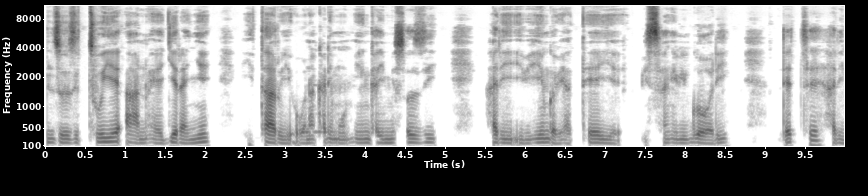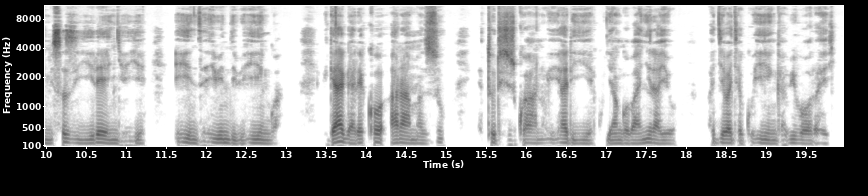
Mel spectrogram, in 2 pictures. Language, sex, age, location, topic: Kinyarwanda, male, 18-24, Nyagatare, agriculture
